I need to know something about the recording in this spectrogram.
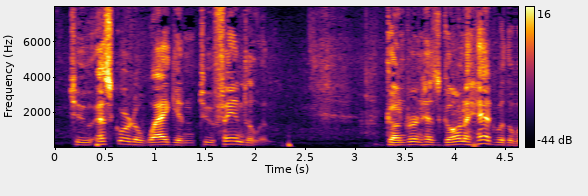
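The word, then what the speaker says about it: Phandalin: By the way, as far as pronunciation goes, the adventure book here actually points out the correct pronunciation, and it is Fandolin. So fan is the emphasis is on fan, but it is fan, and then it's Duhlin is the three syllables.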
